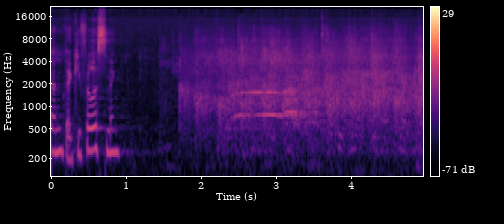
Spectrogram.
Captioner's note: audience cheers and applause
